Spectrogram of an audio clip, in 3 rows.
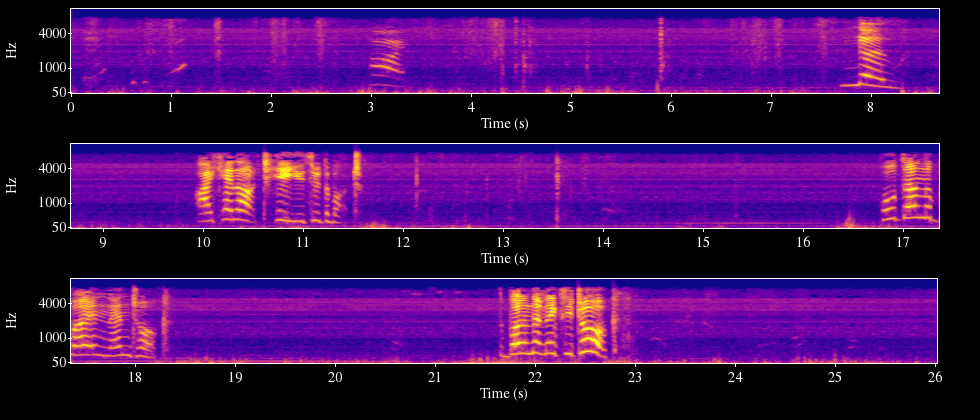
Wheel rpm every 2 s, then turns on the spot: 0, 0, 0, 0, 0, 0, 0, 0, 0, 0, 0, 0, 0.
none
